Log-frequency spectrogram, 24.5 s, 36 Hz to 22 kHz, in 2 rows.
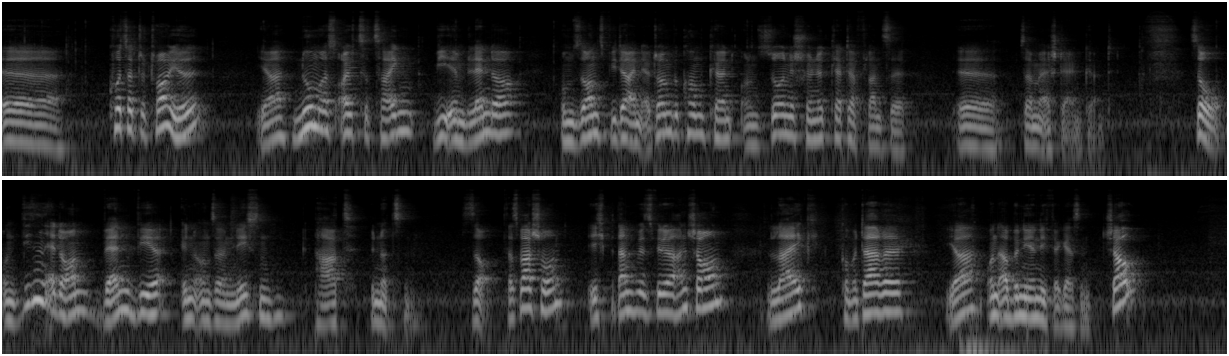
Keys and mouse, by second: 0.4 shift+middle drag, 0.8 middle click, 2.7-4.2 middle drag, 4.6-5.2 middle drag, 5.5-6.0 middle drag, 7.5-11.4 middle drag, 12.2-12.7 middle drag.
